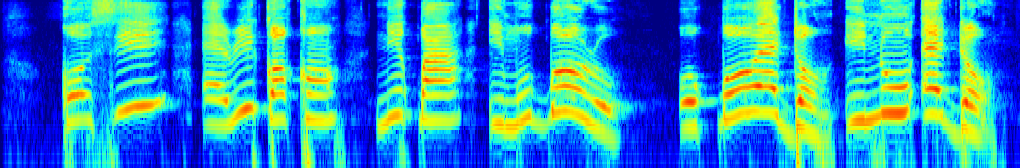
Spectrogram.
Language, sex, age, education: Yoruba, female, 15-29, tertiary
